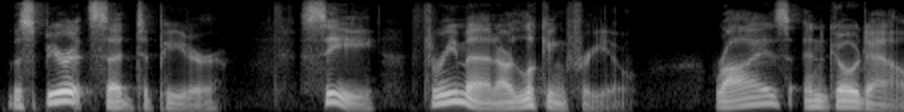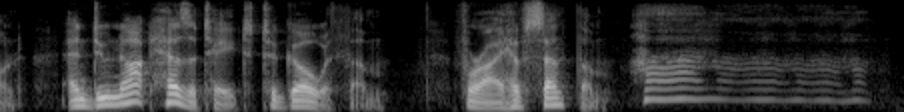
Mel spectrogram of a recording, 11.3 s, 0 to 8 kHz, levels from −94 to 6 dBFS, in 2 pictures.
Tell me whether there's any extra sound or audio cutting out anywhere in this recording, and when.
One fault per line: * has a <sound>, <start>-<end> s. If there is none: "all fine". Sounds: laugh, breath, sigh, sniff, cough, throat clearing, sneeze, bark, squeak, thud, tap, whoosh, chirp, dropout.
* has a laugh, 9.6-11.1 s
